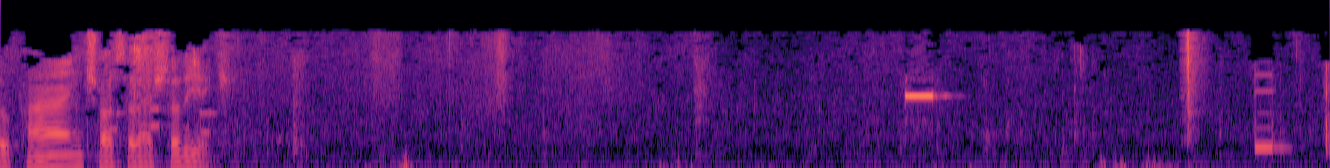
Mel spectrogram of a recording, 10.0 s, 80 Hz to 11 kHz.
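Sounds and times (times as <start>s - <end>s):
speech: 0.0s - 1.8s
electronic telephone beep: 6.8s - 7.2s.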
